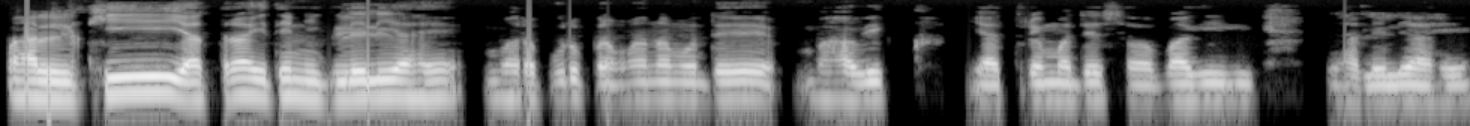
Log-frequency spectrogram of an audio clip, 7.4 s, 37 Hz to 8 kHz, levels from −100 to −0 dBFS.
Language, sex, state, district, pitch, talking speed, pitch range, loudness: Marathi, male, Maharashtra, Nagpur, 125 Hz, 100 wpm, 115-130 Hz, -18 LUFS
